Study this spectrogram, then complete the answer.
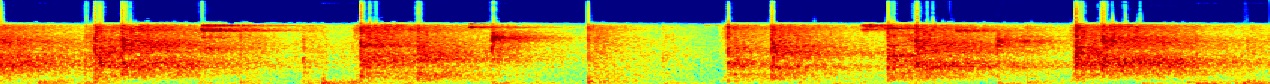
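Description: A squash ball smacks sharply against the walls in a quick rally, echoing around a hard-walled court.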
